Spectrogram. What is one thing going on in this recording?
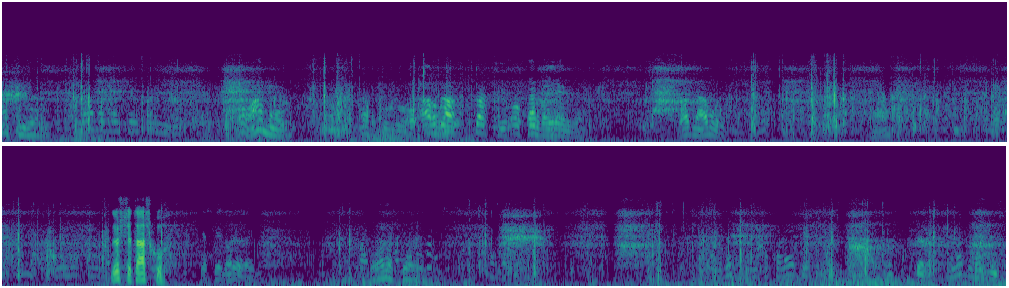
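Several men talk with each other nearby outdoors.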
